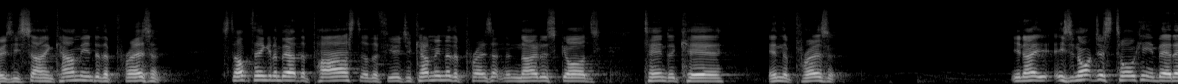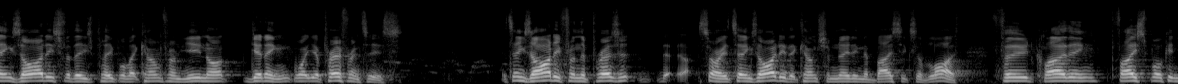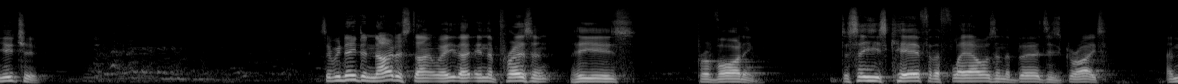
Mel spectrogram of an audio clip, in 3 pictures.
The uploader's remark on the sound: This is the recording (minus the songs) of the Project's thanksgiving service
